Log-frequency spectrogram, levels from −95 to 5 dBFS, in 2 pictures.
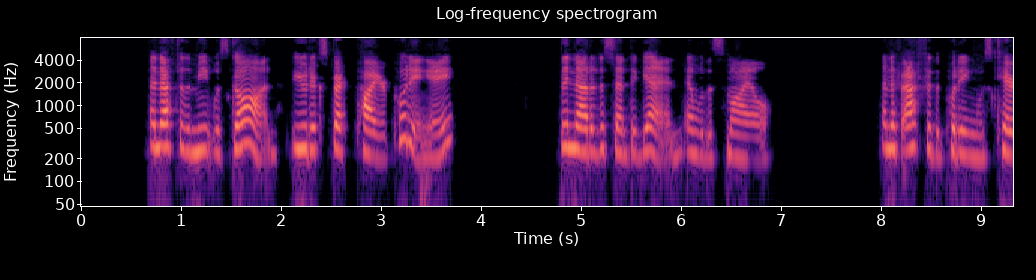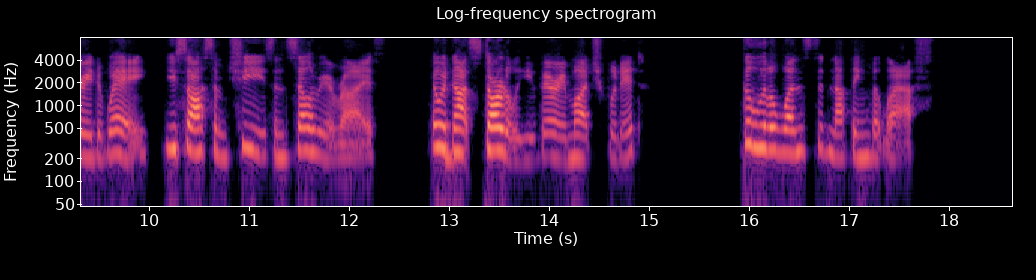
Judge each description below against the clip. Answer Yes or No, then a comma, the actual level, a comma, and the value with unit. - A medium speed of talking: Yes, average, 165 wpm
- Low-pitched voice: No, high, 245 Hz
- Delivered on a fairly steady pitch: No, average, 3.9 semitones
